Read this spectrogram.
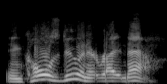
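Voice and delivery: normal talking voice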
